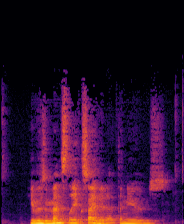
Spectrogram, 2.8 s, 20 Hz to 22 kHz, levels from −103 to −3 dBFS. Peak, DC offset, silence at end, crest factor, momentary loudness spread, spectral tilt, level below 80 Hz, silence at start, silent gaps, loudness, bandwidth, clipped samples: -8 dBFS; under 0.1%; 0.3 s; 16 dB; 16 LU; -6 dB/octave; -58 dBFS; 0.45 s; none; -23 LUFS; 13.5 kHz; under 0.1%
